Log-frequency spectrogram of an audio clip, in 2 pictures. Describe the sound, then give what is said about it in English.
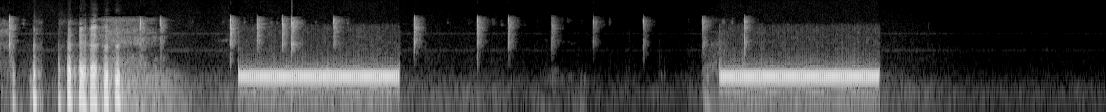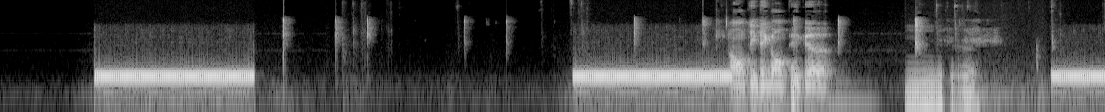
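An outgoing phone call rings: four steady, mid-pitched ringback tones, each about two seconds long, repeating every six seconds, with clicks and brief voices in between and near the end. “Think they gonna pick up? They have not picked up in a while.”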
